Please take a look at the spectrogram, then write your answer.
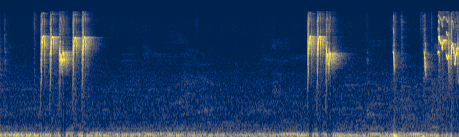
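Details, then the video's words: Sooty-headed bulbul calling, used to lure birds: clusters of high, sharp, falling chirps at the start and end, with a quiet gap between them, over a low steady hum. "CUCAK KINOI ||PANCINGAN PALING AMPUH TERBUKTI PASTI IKU BUNYI SUARA PANGILAN + NYERET"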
